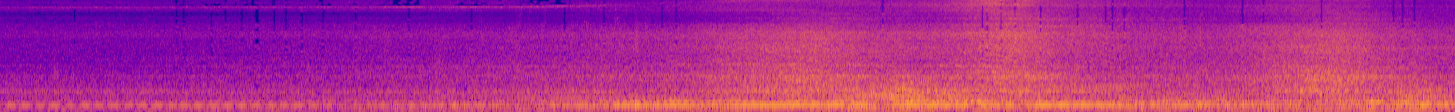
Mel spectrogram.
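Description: London Midland diesel multiple unit approaching and running past along the platform: a steady diesel engine hum grows louder over the first six seconds, then wheels rushing on the rails join it as the coaches go by.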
